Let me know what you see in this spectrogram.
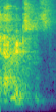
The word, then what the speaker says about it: habitus: It's spelled habitus, but of course in French they didn't say the H, they said habitus.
